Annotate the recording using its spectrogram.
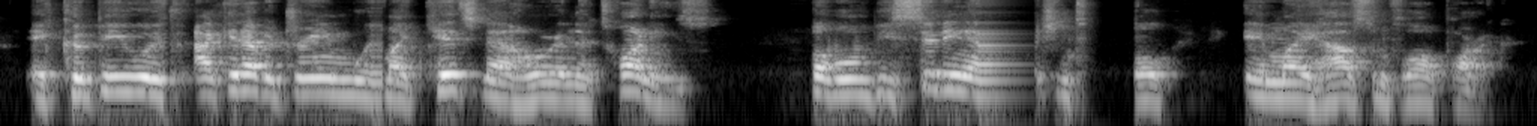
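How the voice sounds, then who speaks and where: In a New York accent, the speaker moves at a fairly quick pace with lively intonation. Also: man, high pitch for a man. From Long Island, New York. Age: 60s. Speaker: author and illustrator. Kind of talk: interview. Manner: casual, with many fillers.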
